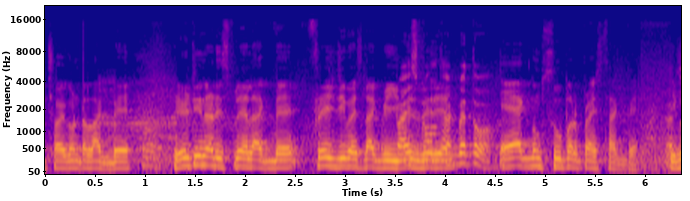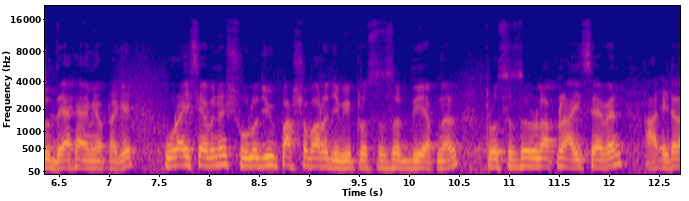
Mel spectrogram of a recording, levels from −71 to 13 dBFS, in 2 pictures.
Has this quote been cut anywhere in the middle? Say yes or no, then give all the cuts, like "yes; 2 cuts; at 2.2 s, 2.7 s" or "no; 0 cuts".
no; 0 cuts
